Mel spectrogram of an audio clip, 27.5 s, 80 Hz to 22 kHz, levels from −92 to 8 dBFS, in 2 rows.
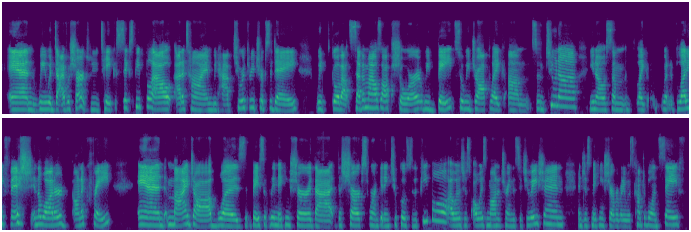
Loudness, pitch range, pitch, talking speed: -28 LUFS, 200-230 Hz, 210 Hz, 180 wpm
